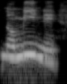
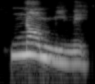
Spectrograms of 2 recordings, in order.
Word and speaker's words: nomine: ¿Por qué no decimos nomine? Porque la penúltima, esta que estoy señalando, vean cómo no tiene marca de larga. Entonces, eso va a ser nomine. Se va el acento hasta la penúltima sílaba.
